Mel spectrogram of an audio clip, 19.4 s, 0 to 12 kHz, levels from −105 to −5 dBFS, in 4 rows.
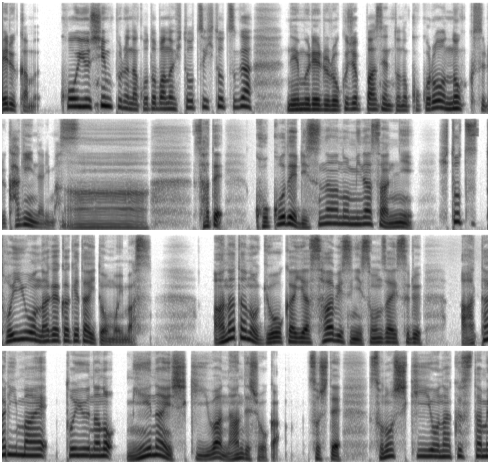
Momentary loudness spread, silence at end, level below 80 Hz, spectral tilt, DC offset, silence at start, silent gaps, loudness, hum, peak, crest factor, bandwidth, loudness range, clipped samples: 11 LU; 0 s; -56 dBFS; -5 dB/octave; under 0.1%; 0 s; none; -19 LUFS; none; -2 dBFS; 18 dB; 12 kHz; 4 LU; under 0.1%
